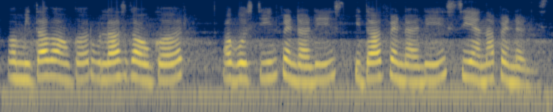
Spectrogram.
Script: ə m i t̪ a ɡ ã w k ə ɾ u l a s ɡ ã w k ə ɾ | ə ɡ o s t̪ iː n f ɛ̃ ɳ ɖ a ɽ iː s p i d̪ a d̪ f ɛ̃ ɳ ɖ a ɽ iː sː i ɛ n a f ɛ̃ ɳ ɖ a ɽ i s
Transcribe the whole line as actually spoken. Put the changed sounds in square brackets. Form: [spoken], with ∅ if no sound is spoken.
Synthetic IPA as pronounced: ə m i t̪ a ɡ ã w k ə ɾ u l a s ɡ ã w k ə ɾ | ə ɡ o s t̪ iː n f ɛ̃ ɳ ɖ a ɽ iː s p i d̪ a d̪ f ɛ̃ ɳ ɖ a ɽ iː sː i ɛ n a f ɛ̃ ɳ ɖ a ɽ i s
